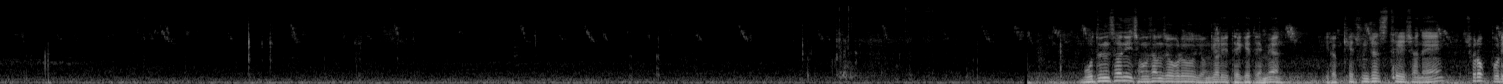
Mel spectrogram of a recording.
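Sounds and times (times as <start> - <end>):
small birds chirping: 0.0 - 15.0
sharp clicks: 2.4 - 3.0.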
